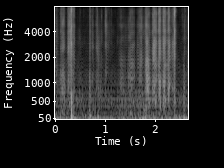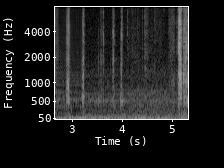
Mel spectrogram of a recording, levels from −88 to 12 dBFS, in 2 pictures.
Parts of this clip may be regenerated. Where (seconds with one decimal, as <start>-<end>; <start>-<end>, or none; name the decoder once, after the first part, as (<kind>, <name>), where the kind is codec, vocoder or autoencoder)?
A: 0.0-3.2 (vocoder, Vocos)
